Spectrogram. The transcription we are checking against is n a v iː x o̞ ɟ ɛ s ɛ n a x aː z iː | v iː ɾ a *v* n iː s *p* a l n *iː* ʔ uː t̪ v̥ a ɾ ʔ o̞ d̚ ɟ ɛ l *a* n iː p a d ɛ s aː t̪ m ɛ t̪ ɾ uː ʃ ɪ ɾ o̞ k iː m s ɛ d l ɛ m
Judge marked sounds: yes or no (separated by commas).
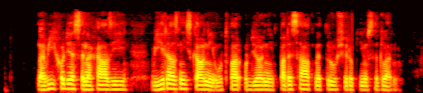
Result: no, no, yes, no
